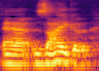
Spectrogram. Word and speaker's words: Zoigl: But it was pronounced Zoigl in the Oberpfalz region, and the Zoigl is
